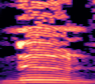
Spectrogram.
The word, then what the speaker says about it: noon: And when it says noon there, it looks like none, but no, it's pronounced noon.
